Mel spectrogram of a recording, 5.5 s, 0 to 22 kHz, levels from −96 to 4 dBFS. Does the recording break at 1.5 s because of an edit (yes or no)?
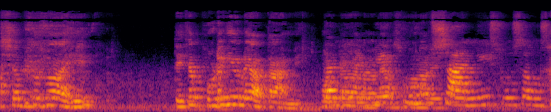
no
